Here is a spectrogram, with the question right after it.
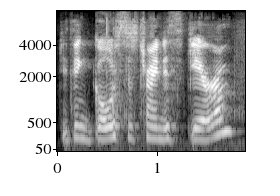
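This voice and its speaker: A woman's voice: medium pitch, animated, normal speed, sharp tone, breathy edge. A woman tutor reading to children in a sing-song storytelling style, with chatty asides. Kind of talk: expressive read-aloud and craft lesson for children.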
